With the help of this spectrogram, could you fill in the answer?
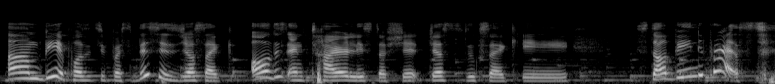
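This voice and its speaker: A young Nigerian woman with a Nigerian accent hosts a podcast, rambling through an advice list in a casual, self-deprecating monologue full of fillers and swearing. Her voice is lowish and a little mellow, and the recording has dull lo-fi sound with music behind.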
